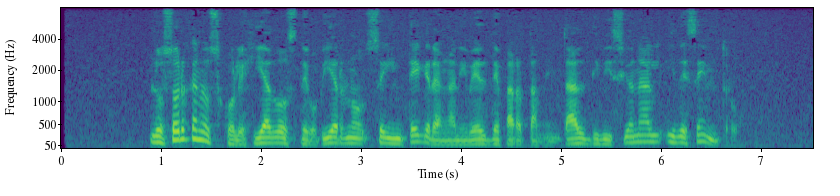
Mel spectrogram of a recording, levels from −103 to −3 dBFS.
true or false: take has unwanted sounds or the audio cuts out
false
